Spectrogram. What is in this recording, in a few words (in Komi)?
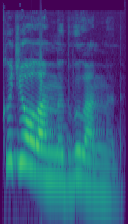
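кыдзи оланныд-выланныд, Komi, female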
